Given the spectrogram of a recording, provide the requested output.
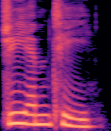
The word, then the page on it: gmt: British English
